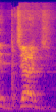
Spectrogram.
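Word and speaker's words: judge: इसी तरह से जज, जज मतलब न्यायाधीश, यहां पर क्या है हमारा? डी साइलेंट है, तो हम सिर्फ जज पढ़ रहे हैं।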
